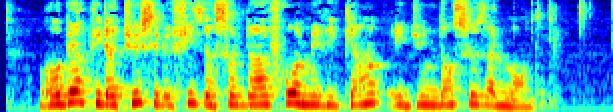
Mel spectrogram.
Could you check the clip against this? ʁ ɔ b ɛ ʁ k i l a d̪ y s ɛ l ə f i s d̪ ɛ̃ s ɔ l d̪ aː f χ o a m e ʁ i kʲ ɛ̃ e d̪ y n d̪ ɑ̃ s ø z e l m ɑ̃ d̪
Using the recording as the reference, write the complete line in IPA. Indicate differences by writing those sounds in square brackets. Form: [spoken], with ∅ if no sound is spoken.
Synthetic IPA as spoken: ʁ ɔ b ɛ ʁ [p] i l a [t̪] y s ɛ l ə f i s d̪ ɛ̃ s ɔ l d̪ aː f χ o a m e ʁ i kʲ ɛ̃ e d̪ y n d̪ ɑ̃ s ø z [a] l m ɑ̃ d̪

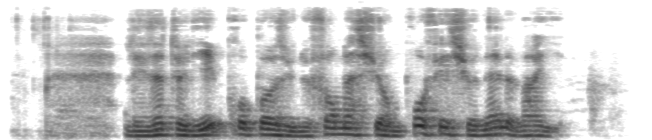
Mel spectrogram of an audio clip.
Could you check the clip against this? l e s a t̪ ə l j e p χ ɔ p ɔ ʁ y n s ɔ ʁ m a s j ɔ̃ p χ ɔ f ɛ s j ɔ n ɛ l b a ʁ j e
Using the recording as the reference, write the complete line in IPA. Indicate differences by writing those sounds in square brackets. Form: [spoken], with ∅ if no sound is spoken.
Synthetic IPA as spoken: l e [z] a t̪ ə l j e p χ ɔ p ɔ [z] y n [f] ɔ ʁ m a s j ɔ̃ p χ ɔ f ɛ s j ɔ n ɛ l [v] a ʁ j e

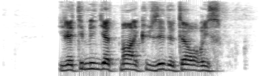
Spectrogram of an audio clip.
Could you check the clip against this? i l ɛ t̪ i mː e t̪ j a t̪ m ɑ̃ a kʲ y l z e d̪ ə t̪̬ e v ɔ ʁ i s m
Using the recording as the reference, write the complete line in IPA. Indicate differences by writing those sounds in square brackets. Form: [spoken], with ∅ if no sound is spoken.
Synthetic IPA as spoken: i l ɛ t̪ i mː e [d̪] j a t̪ m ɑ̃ a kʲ y [∅] z e d̪ ə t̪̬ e [ʁ] ɔ ʁ i s m

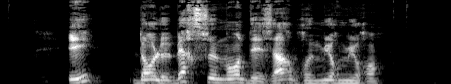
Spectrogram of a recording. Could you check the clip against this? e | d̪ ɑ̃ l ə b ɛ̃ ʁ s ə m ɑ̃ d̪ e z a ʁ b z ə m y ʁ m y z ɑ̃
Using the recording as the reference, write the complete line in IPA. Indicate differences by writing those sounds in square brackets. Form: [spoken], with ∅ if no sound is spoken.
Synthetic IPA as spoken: e | d̪ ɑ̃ l ə b [ɛ] ʁ s ə m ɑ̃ d̪ e z a ʁ b [ʁ] ə m y ʁ m y [ʁ] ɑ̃

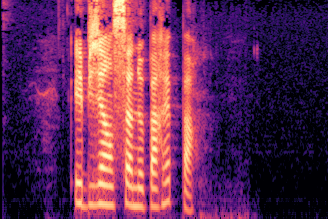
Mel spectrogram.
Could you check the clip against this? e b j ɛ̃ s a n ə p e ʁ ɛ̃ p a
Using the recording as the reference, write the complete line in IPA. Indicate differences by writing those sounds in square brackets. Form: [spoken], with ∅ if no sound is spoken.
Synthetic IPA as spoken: e b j ɛ̃ s a n ə p [a] ʁ [ɛ] p a

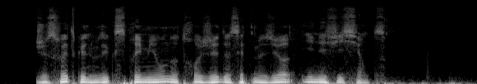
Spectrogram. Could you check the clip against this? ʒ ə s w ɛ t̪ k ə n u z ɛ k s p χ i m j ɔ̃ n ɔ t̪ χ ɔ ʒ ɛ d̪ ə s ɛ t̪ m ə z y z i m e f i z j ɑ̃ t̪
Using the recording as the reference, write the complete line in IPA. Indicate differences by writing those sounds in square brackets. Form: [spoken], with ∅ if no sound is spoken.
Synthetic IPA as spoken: ʒ ə s w ɛ t̪ k ə n u z ɛ k s p χ i m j ɔ̃ n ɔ t̪ χ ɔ ʒ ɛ d̪ ə s ɛ t̪ m ə z y [ʁ] i [n] e f i [s] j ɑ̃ t̪

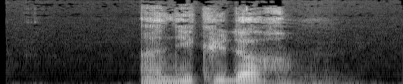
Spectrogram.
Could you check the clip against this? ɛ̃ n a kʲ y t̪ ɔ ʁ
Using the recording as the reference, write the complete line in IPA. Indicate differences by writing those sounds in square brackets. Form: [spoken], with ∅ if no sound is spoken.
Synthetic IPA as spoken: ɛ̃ n [e] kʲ y [d̪] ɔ ʁ

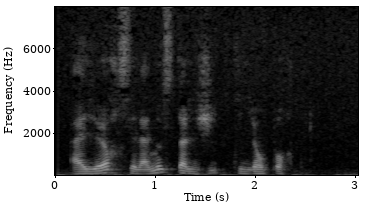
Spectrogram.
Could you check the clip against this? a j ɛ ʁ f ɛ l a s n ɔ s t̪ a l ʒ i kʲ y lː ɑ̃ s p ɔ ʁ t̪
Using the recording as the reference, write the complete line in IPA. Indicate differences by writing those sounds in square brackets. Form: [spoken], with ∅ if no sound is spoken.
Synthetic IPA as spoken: a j [œ] ʁ [s] ɛ l a [∅] n ɔ s t̪ a l ʒ i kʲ [i] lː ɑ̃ [∅] p ɔ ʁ t̪

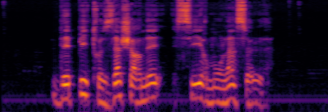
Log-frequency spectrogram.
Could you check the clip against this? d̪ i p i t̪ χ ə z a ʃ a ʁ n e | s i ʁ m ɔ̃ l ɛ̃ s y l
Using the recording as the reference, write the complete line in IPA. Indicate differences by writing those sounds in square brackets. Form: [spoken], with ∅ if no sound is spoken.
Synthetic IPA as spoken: d̪ [e] p i t̪ χ ə z a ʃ a ʁ n e | s i ʁ m ɔ̃ l ɛ̃ s [œ] l

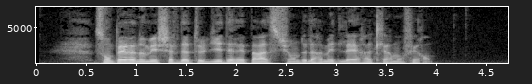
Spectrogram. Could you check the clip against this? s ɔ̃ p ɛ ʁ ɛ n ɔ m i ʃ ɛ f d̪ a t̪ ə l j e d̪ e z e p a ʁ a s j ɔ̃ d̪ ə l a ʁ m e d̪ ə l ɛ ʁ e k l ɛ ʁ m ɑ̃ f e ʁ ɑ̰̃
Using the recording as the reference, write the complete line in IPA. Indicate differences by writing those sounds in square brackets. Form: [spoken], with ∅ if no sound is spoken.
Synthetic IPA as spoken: s ɔ̃ p ɛ ʁ ɛ n ɔ m [e] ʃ ɛ f d̪ a t̪ ə l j e d̪ e [ʁ] e p a ʁ a s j ɔ̃ d̪ ə l a ʁ m e d̪ ə l ɛ ʁ [a] k l ɛ ʁ m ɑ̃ f e ʁ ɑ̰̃

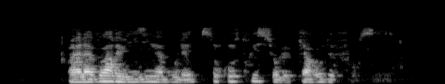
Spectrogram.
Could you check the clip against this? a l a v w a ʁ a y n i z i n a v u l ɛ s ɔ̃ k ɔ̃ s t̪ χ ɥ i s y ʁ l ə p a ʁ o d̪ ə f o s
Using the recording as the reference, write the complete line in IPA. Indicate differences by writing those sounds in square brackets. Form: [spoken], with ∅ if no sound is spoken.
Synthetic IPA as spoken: a l a v w a ʁ [e] y n i z i n a [b] u l ɛ s ɔ̃ k ɔ̃ s t̪ χ ɥ i s y ʁ l ə [k] a ʁ o d̪ ə f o s

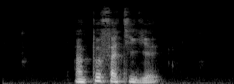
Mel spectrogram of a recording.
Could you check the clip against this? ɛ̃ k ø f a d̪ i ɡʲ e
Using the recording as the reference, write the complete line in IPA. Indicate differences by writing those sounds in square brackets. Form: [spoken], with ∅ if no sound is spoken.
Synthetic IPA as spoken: ɛ̃ [p] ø f a [t̪] i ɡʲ e

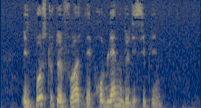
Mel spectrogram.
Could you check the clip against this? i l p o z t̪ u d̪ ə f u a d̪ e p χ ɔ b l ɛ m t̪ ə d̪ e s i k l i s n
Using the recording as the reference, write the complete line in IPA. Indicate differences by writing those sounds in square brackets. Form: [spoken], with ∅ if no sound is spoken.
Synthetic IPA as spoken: i l p o z t̪ u [t̪] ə f [w] a d̪ e p χ ɔ b l ɛ m [d̪] ə d̪ [i] s i [p] l i [∅] n

